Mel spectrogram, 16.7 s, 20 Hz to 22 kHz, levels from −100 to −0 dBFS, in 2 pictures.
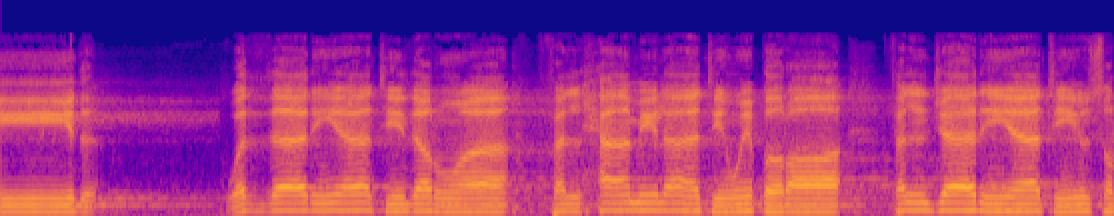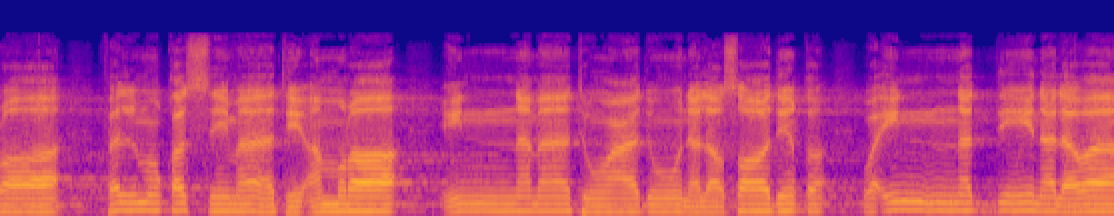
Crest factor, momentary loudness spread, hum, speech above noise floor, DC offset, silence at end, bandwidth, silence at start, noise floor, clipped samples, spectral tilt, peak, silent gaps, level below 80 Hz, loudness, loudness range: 18 dB; 9 LU; none; 24 dB; under 0.1%; 0 s; 11.5 kHz; 0 s; -47 dBFS; under 0.1%; -5 dB/octave; -4 dBFS; none; -54 dBFS; -23 LUFS; 2 LU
